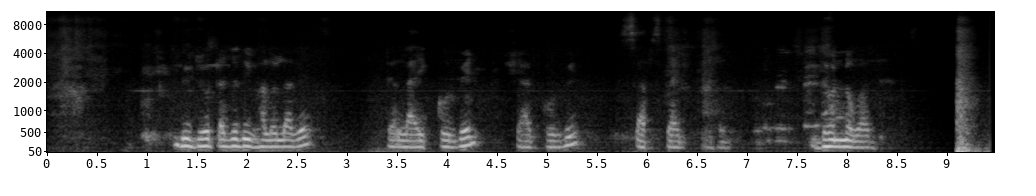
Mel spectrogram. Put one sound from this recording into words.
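An older woman speaks with animation, close to a microphone.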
